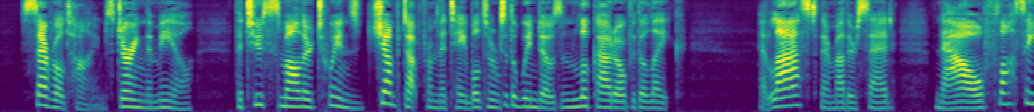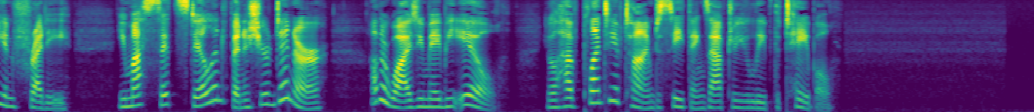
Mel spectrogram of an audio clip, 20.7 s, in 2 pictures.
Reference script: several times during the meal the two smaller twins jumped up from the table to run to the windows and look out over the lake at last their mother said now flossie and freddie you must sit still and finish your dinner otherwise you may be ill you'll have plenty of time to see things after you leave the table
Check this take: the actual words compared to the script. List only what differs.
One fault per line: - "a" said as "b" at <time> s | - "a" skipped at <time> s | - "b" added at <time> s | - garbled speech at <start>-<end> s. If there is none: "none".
- "run" skipped at 5.0 s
